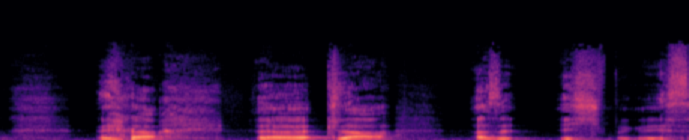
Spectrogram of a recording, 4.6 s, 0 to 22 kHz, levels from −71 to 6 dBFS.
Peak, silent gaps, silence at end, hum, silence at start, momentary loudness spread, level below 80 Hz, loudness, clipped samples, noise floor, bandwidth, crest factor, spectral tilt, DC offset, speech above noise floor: -2 dBFS; none; 0 s; none; 0.1 s; 17 LU; -68 dBFS; -20 LUFS; under 0.1%; -41 dBFS; 16 kHz; 20 dB; -3.5 dB/octave; under 0.1%; 22 dB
